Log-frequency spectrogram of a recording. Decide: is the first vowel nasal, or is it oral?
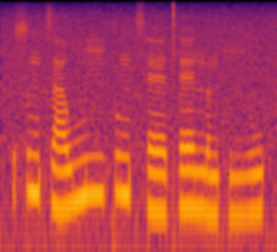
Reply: oral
